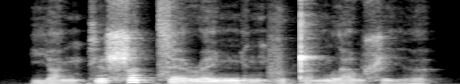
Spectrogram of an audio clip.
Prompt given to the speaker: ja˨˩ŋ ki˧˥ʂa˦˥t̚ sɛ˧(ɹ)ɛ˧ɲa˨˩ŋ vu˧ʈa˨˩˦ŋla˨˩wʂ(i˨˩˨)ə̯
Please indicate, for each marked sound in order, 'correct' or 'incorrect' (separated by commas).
correct, correct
